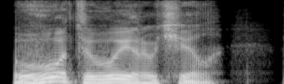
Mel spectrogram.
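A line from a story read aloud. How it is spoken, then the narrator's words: Joyful. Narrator (Russian): радостно сказал боец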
